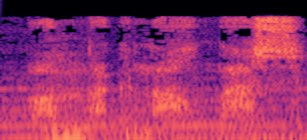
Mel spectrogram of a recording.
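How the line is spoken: Whisper. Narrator (Russian): прошептал Гэндальф

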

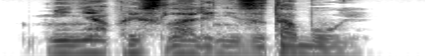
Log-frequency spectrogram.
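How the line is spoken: Soft gentle whisper. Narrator (Russian): шепнул он так, чтобы не спугнуть

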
